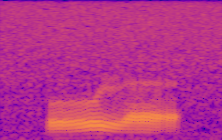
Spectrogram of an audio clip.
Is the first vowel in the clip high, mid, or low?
mid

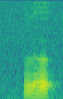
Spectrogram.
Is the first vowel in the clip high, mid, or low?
mid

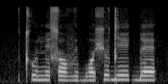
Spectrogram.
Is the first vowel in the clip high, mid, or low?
high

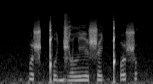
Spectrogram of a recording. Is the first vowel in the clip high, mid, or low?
high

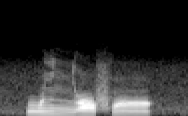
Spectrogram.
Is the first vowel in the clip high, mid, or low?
high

